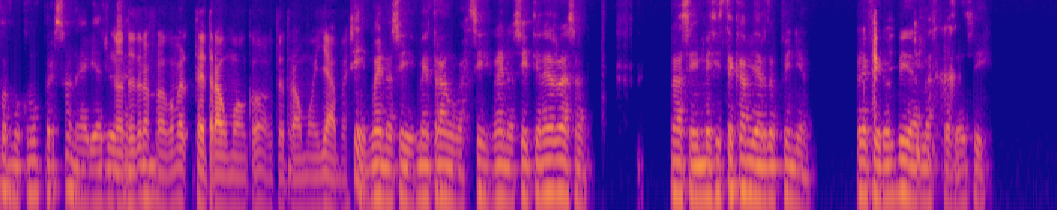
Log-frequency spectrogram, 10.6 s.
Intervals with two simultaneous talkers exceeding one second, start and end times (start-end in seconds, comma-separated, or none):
none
